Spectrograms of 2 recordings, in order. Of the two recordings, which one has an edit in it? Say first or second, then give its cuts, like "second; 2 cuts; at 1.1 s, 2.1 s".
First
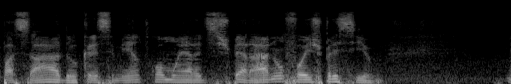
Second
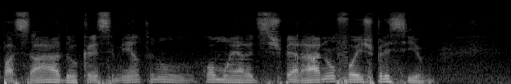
first; 1 cut; at 1.5 s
